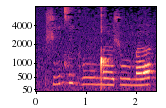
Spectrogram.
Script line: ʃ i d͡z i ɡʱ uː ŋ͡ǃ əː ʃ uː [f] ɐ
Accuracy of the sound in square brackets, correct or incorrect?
incorrect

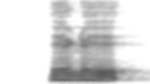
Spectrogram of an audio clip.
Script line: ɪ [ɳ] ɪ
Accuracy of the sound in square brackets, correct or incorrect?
correct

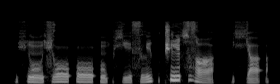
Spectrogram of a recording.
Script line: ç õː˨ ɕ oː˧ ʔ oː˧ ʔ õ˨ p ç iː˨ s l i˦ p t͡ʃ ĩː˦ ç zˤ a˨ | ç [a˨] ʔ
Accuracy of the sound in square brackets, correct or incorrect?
correct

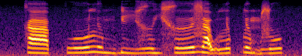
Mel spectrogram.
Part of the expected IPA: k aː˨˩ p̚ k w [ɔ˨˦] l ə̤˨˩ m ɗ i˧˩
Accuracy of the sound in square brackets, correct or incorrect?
incorrect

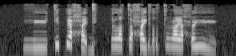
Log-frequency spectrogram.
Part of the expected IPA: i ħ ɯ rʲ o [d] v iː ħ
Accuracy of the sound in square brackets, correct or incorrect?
incorrect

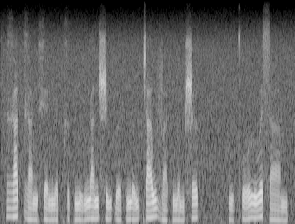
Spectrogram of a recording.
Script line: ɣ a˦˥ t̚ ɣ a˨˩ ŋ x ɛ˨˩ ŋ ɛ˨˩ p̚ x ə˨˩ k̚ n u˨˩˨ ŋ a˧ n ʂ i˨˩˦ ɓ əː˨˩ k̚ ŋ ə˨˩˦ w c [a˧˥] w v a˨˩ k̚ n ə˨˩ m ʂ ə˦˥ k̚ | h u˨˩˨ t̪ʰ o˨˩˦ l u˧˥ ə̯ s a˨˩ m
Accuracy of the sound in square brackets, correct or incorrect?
correct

